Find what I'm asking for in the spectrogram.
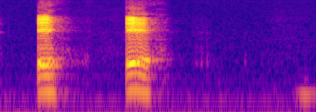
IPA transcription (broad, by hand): ɛ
